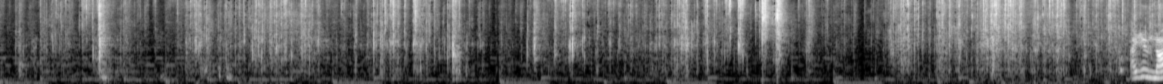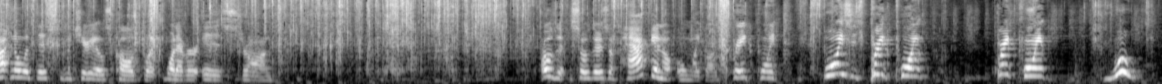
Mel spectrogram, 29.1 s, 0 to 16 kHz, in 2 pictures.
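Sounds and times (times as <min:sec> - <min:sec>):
background music with bass pulse: 0:00.0 - 0:29.0
plastic packaging crinkling: 0:00.1 - 0:25.2.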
